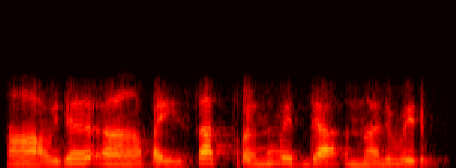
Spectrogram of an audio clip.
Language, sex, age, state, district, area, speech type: Malayalam, female, 18-30, Kerala, Palakkad, rural, conversation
